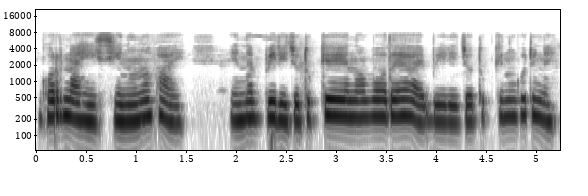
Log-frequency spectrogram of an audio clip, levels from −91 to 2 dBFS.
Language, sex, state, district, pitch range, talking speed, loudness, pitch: Chakma, female, Tripura, Dhalai, 185-225 Hz, 160 wpm, -16 LUFS, 210 Hz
